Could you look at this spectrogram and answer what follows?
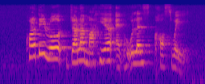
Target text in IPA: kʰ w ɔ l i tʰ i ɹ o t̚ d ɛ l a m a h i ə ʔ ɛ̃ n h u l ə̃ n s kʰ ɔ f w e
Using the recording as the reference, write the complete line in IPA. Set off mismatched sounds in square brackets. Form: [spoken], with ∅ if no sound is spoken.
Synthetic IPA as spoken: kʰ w ɔ l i [t] i ɹ o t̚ [d͡ʒ] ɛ l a m a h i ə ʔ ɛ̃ n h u l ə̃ n s kʰ ɔ [s] w e

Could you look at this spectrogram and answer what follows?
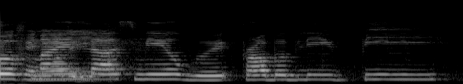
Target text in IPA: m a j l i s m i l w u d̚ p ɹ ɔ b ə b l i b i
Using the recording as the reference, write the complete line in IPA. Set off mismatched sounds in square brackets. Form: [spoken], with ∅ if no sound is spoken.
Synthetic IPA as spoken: m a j l [a] s m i l w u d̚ p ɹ ɔ b ə b l i b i

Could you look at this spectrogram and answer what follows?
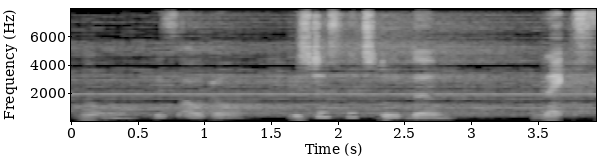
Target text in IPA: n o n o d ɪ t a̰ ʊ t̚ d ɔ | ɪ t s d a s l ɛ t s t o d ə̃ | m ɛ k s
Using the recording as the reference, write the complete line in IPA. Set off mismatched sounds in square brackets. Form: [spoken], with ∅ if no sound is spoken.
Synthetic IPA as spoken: n o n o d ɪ [s] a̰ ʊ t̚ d ɔ | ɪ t s [d͡ʒ] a s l ɛ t s t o d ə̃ | [n] ɛ k s

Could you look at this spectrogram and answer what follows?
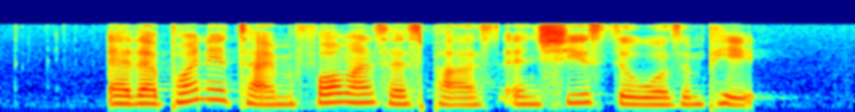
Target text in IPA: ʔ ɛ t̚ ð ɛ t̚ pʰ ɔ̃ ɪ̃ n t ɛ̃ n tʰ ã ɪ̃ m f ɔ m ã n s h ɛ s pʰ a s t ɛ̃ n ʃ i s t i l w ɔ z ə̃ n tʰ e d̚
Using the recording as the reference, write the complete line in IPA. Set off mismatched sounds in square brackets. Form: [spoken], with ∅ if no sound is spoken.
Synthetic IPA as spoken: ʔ ɛ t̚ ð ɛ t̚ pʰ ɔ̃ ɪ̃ n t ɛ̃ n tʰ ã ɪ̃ m f ɔ m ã n s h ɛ s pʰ a s t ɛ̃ n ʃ i s t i l w ɔ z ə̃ n [pʰ] e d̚

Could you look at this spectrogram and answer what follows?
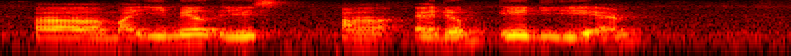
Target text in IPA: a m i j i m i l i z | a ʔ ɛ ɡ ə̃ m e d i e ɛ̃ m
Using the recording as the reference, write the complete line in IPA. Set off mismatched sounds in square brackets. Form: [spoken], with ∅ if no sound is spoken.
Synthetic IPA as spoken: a m [a] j i m [e] l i [s] | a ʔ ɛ [d] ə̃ m e d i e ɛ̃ m

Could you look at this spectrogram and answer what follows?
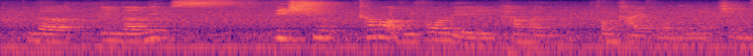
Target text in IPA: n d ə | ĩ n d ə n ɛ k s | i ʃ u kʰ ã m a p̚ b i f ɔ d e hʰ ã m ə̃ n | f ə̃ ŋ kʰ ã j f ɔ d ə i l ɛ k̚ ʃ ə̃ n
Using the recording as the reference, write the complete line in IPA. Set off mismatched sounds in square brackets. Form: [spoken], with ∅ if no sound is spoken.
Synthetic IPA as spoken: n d ə | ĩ n d ə n ɛ k s | i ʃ u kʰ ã m a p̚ b i f ɔ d e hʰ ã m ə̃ n | f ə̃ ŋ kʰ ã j f ɔ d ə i l ɛ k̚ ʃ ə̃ n

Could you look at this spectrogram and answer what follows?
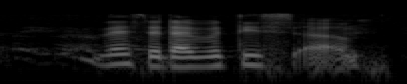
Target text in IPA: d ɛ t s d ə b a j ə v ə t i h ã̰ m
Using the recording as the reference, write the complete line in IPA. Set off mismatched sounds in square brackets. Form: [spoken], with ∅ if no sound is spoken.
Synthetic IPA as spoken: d ɛ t s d ə [d] a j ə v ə t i [s] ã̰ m

